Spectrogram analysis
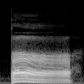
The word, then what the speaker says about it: brr: here a expression spelled BRR which we would pronounce as BRR BRR is when you're cold and when you're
